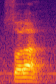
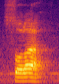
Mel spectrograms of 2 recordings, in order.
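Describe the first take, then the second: First: The final letter is pronounced as h. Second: The same.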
